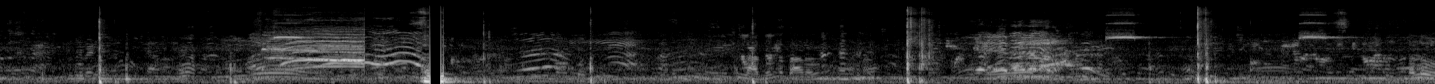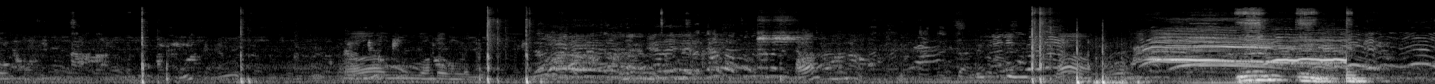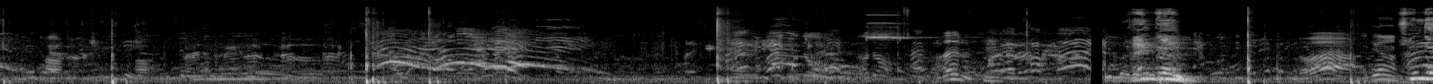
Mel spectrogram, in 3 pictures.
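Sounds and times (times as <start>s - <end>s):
spectators chattering: 0.0s - 43.0s
voices shouting together: 2.5s - 4.3s, 25.6s - 28.8s.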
